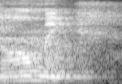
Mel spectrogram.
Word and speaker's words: homem: A gente sabe que homem, o H não tem som, o H é mudo, então homem começa com H.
